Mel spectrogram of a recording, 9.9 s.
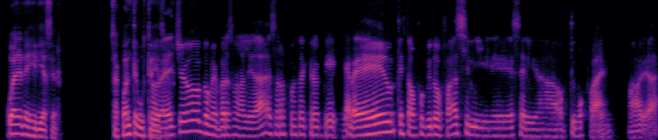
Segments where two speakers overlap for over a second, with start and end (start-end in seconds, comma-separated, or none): none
